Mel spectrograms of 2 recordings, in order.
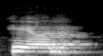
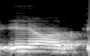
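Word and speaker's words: hour: यूज़ होगा है ना हियर अब आप कहोगे हां हेयर हेयर अह इसको हेयर नहीं हियर नहीं पढ़ते एयर एयर एच साइलेंट होता है इसमें एयर तो यहां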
